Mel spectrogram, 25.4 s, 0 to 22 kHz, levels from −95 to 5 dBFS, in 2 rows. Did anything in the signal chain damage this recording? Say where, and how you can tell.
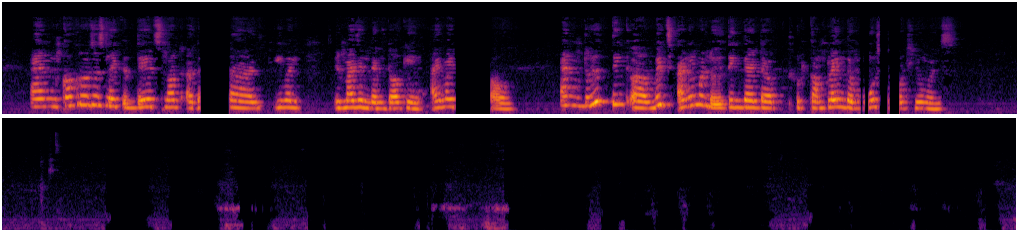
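Yes: a digital broadcast dropout at four points in this speech: 2.45 to 2.85 s, 5.65 to 6.12 s, 10.71 to 11.23 s and 15.68 to 15.96 s. The first two are single silences of 360 and 432 ms. The last two break into short holes, 288 ms lost across 480 ms (longest 120 ms) and 192 ms across 240 ms (longest 96 ms). Each fades to silence over 20 ms, the signature of a receiver muting on corrupt frames at the reception and decoding stage.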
